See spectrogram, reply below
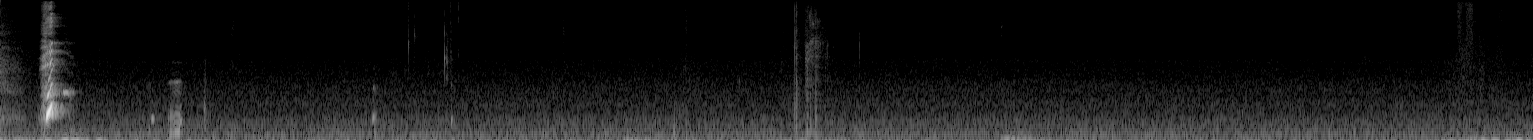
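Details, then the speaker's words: Streamer with hiccups announces holding breath until they stop: a single sharp hiccup at the start, then near silence with faint sounds as the breath is held. "숨! 딸꾹질 멈출 때까지 숨 참는다. 하나, 둘, 셋."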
